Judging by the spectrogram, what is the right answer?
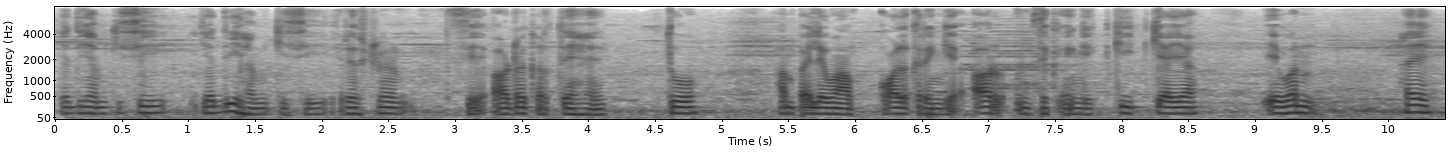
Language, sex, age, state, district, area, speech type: Hindi, male, 18-30, Uttar Pradesh, Mirzapur, rural, spontaneous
